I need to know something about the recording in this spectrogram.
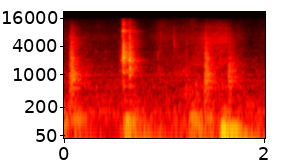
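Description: A few separate clicks and taps of computer keyboard keys being pressed, spread irregularly over a couple of seconds.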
